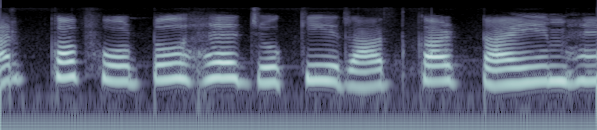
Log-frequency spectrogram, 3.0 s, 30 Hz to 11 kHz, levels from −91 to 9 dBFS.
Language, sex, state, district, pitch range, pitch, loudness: Hindi, female, Jharkhand, Ranchi, 260-305 Hz, 280 Hz, -16 LUFS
